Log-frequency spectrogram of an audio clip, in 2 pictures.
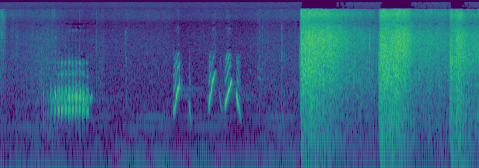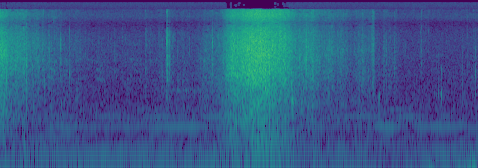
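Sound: turkey gobbling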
